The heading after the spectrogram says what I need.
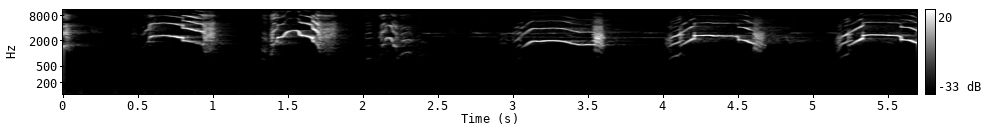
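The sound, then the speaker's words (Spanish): Squawking calls of a yellow-tailed black cockatoo, followed by a lyrebird imitating them: two sets of three loud, harsh, bright calls with a pause between, and no other sounds. “Aquí está su imitación de una cacatúa fúnebre a coli amarilla. Primero escucharán al ave imitada y luego al ave lira real.”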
